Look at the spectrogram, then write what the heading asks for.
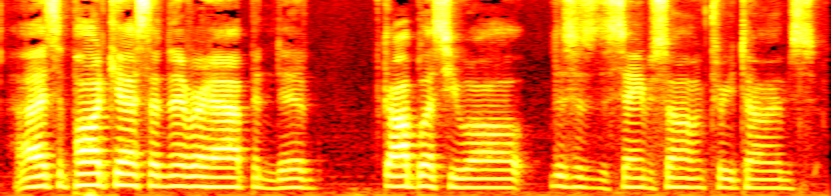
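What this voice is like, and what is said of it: Congested, stuffy-nosed voice. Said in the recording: “I'm having a hard time talking because I'm so congested”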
